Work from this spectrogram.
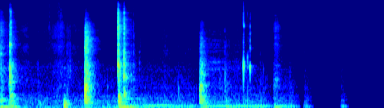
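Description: Keys on a computer keyboard are tapped in a short, uneven burst of faint clicks, fading to silence with one last isolated tap.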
